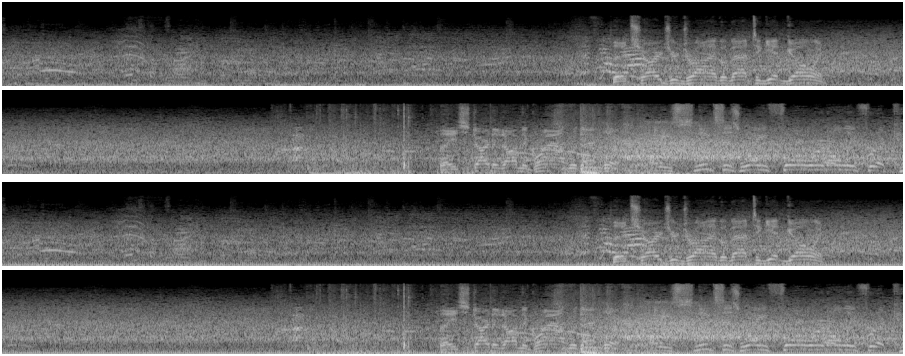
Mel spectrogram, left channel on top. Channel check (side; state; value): right; noise; hum, 7 dB below the sound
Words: The Charger drive about to get going. They started on the ground with Engler. And he sneaks his way forward only for a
